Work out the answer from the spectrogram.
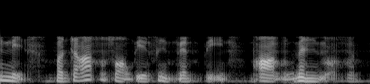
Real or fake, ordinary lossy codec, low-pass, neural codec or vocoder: fake; none; 3.6 kHz; autoencoder, 44.1 kHz, a latent of 192 numbers a frame, MeloTTS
